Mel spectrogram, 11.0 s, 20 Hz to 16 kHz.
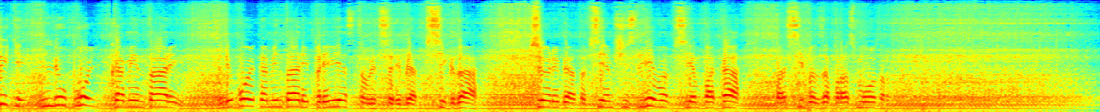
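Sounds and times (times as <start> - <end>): motorcycle engine running: 0.0 - 11.0
road and air noise: 0.0 - 11.0.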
